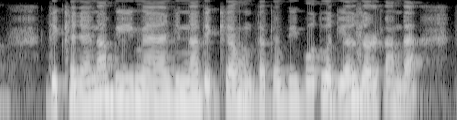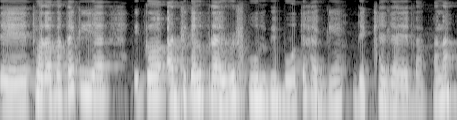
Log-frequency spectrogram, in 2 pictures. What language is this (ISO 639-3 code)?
pan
